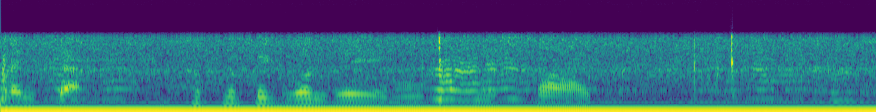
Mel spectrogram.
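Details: Buzzing honey bees during a novice hive inspection at Summerwood Lane Allotments and Community Garden: a steady low hum broken by repeated swoops of individual bees flying past, pitch rising and falling.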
